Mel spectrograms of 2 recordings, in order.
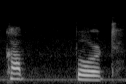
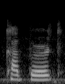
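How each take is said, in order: First: It is said as two parts, cup board. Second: It is said as one blended word, cubbard. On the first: The speaker calls it wrong. "never cupboard" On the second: The speaker calls it right. "is always uh, pronounced cupboard"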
